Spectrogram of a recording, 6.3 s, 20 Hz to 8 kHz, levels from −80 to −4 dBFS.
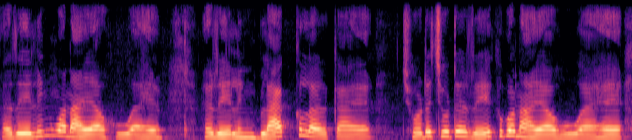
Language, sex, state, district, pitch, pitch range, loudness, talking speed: Hindi, female, Jharkhand, Garhwa, 225 Hz, 220-255 Hz, -15 LUFS, 140 wpm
